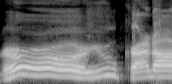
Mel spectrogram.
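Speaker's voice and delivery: storybook wizard voice, pitched high. Remembering their dad reading them Lord of the Rings, doing his Gandalf voice. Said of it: "he had this great Gandalf voice".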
